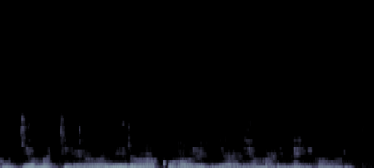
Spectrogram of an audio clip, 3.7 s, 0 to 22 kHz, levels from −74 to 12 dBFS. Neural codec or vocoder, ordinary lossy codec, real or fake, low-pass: vocoder, 22.05 kHz, 80 mel bands, HiFi-GAN; none; fake; 7.2 kHz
